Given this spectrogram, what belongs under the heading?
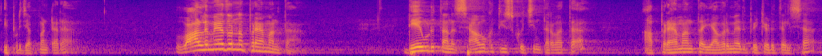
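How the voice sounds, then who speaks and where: A middle-aged male pastor preaches with a bright, forceful voice that carries a long reverb through a church hall. He drops to soft, tearful storytelling, then surges into loud, impassioned declarations. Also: medium pitch, expressive, normal speed, pauses often. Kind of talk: sermon.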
